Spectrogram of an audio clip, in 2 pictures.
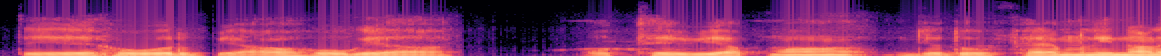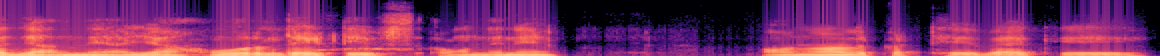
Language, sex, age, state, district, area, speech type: Punjabi, male, 18-30, Punjab, Fatehgarh Sahib, rural, spontaneous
